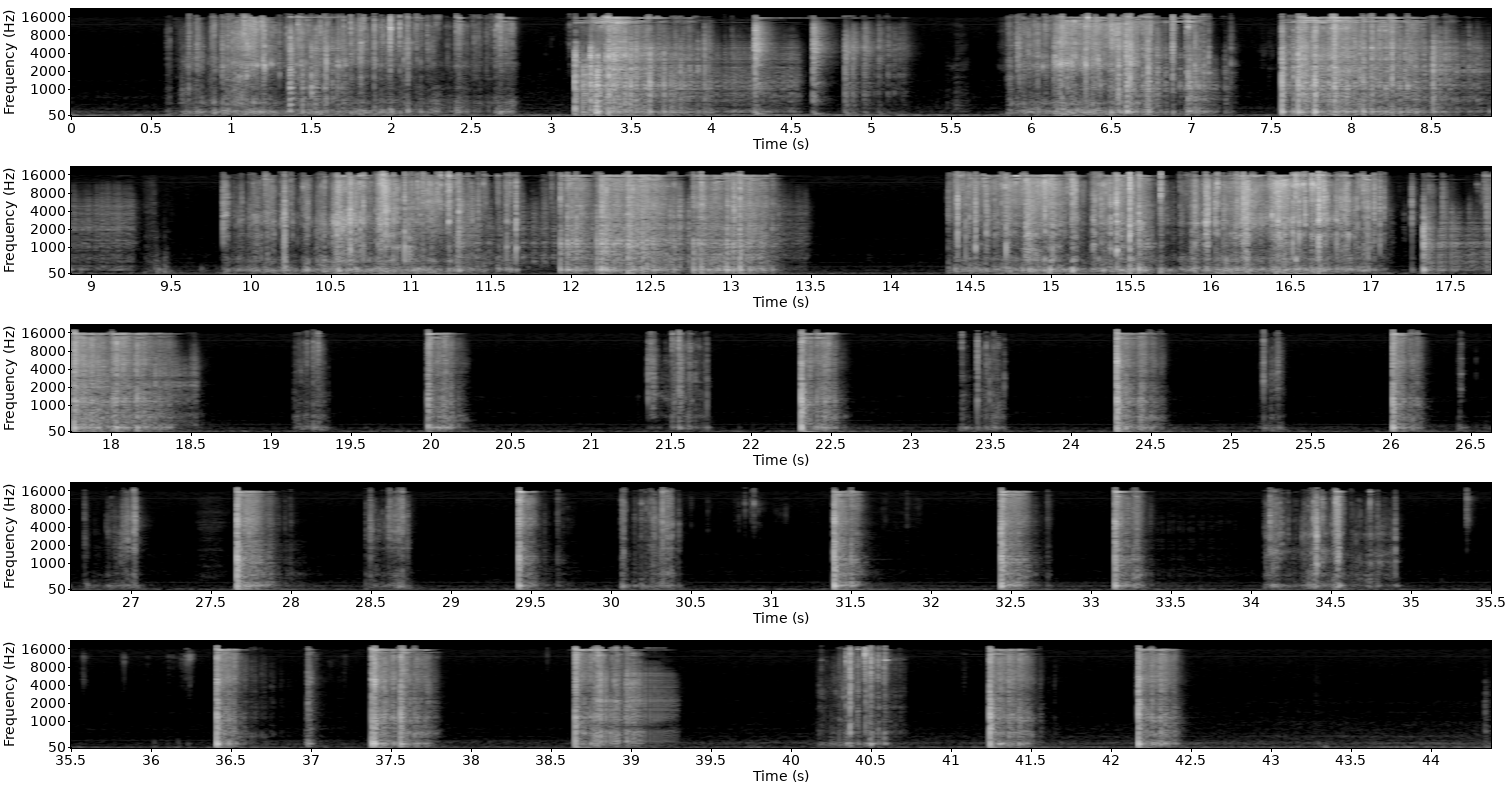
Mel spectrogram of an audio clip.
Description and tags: Searching coins.
{"fr":"Pièces de monnaie","desc":"Chercher des pièces.","tags":"piece monnaie argent sous"}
